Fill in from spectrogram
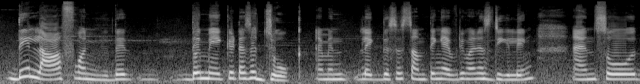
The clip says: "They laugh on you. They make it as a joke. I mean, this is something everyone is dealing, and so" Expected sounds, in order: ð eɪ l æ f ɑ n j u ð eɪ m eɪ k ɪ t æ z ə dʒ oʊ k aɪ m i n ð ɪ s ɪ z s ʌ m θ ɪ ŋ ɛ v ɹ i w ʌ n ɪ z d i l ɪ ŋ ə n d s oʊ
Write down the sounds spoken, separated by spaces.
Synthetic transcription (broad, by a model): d eɪ l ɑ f ɑ n j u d eɪ m eɪ k ɪ t æ z ə dʒ oʊ k aɪ m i n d ɪ s ɪ z s ʌ m t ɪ ŋ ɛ v ɹ i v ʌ n ɪ z d i l ɪ ŋ ə n d s oʊ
